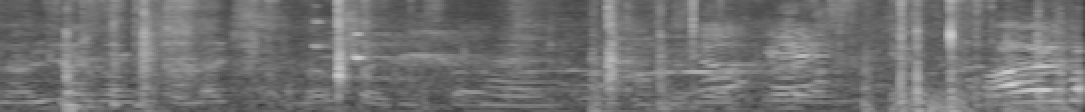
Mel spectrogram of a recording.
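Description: Several people talking and chanting over one another, with a few sharp knocks of skateboards on concrete.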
